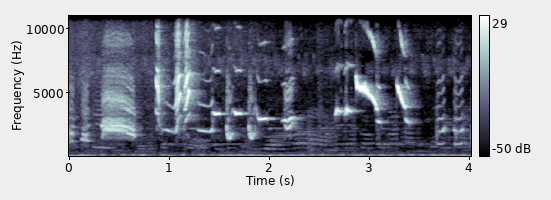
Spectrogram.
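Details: Oriental magpie-robin (kacer) in full 'gacor' song at night: a rasping squawk opens the phrase, followed by quick chirps, buzzy notes and a high falling whistle, with a low droning hum underneath.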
